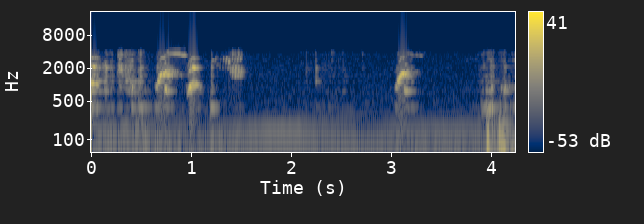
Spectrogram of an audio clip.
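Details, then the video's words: Two starlings or more disputing a nest hole on a snowy 22 March 2019: grating, squawky bursts mixed with short whistles, a pause, then one more harsh squawk and a final rattle. "Скворцы опять поспорили за жилье"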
